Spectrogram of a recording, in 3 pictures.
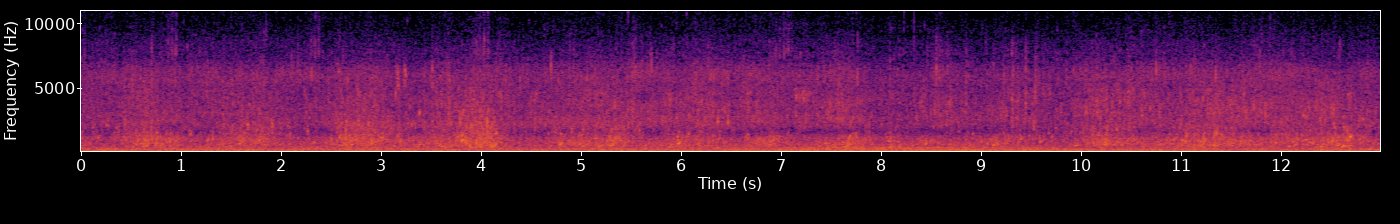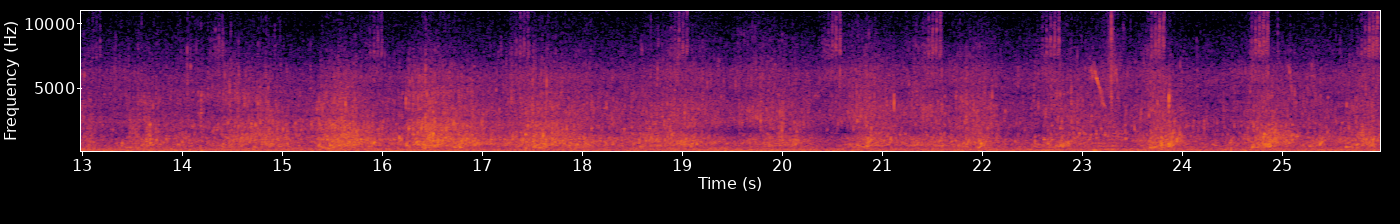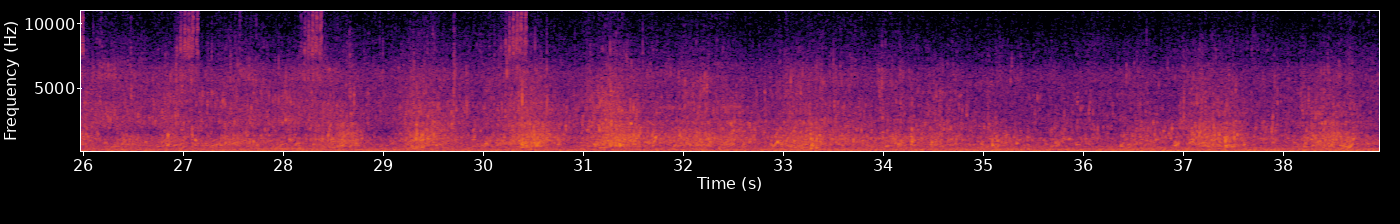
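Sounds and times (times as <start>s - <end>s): water lapping at shore: 0.0s - 38.9s.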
